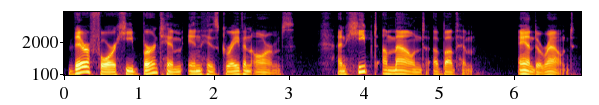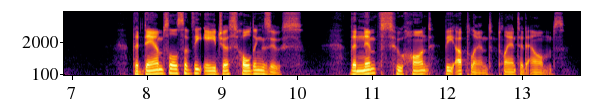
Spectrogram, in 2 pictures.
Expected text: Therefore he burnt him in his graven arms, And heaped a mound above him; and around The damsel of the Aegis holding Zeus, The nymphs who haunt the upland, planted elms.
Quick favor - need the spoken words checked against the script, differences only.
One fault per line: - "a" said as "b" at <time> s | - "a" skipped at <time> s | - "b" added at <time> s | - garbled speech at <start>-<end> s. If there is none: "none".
- "damsel" said as "damsels" at 7.9 s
